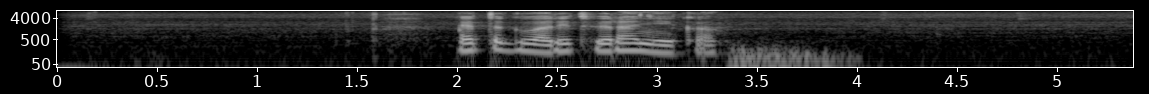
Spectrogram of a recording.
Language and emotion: Russian, neutral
